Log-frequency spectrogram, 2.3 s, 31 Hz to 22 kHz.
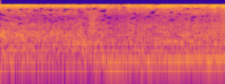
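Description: Honda Click 150i scooter's single-cylinder engine and JVT CVT running steadily at low road speed, with no clutch dragging audible, which the rider puts down to a good clutch bell and lining.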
